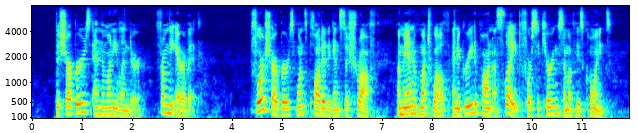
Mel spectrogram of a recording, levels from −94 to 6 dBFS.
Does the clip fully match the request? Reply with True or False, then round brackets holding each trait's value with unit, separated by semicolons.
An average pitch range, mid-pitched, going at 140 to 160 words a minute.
True (3.3 semitones; 175 Hz; 155 wpm)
